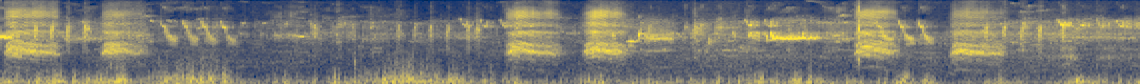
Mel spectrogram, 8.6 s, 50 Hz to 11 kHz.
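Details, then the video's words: Crow on Good Friday 2010, late afternoon under clearing skies after a morning of heavy rain and wind, gives harsh, raspy caws in short bursts, roughly seven over eight seconds, over a steady low rumble of wind. "Holy Week Crow Making Noise"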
